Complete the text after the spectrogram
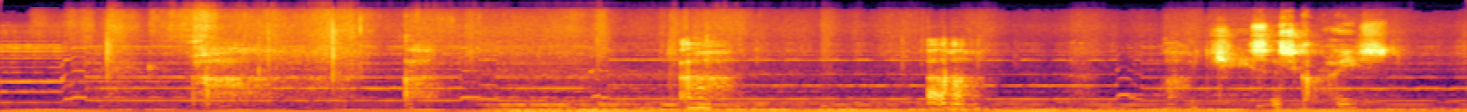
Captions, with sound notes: (Scott groaning) Oh, Jesus Christ.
